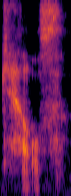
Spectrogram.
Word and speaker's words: Kelce: think at one point I think Travis said that on New Heights that it was they pronounce it Kells foreign how to pronounce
